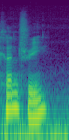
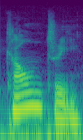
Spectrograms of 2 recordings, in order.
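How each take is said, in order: First: It is said with a standard English accent. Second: It is said with a Filipino accent. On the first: The speaker calls it wrong. "Instead of saying country" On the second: The speaker calls it right. "say country"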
